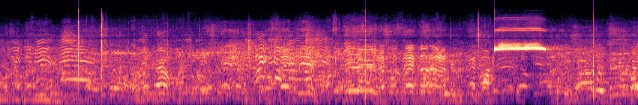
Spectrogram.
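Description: Players and spectators chattering and calling out over one another. Near the end comes one steady, shrill referee's whistle blast about a second long, the signal for the penalty kick to be taken.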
